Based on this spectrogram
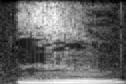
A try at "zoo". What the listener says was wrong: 네, Zoo.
